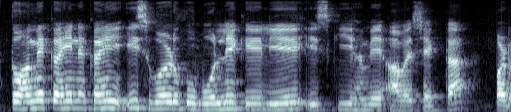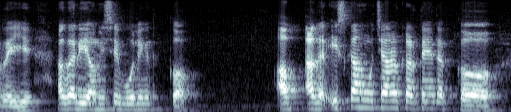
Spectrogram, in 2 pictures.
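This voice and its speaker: A man teaching a grammar lesson, explaining step by step, repeating phrases and dictating definitions slowly word by word. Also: fairly high pitch, darkish tone. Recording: dull lo-fi recording.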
